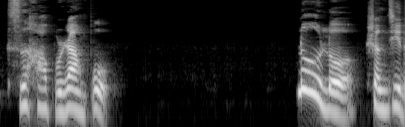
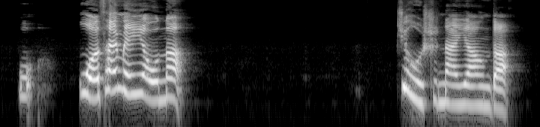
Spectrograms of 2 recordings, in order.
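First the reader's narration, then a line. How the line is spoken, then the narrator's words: Loud, angry protest. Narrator (Chinese): 露露呢，也气得满脸通红，大声辩解道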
